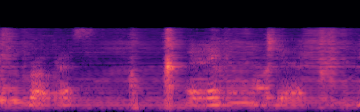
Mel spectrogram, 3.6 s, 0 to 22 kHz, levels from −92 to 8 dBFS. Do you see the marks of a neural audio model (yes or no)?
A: yes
